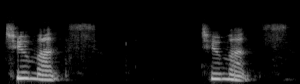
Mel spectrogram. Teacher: when you add an S sometimes the th you might not hear it or you might not say it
